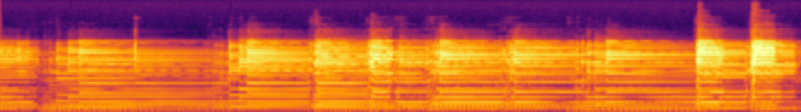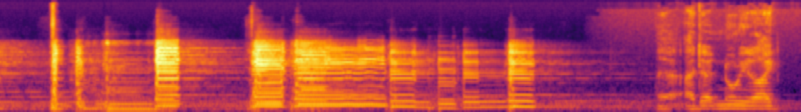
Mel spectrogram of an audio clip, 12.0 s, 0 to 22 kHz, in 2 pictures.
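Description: A distorted electric guitar plays through a Modulus MOD800 2204 amp kit with the bright cap swapped out, giving a dark, dull tone. Sustained chords give way to choppy, stopping phrases near the mic.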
